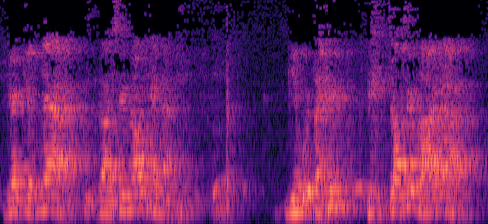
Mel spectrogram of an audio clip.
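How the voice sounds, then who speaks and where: A Buddhist teacher with a lowish voice gives a dharma talk at normal speed, repeatedly quizzing her students in a casual way and chuckling as she goes. The mic sits at a distance in a very echoey room, with crowd noise audible.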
